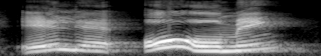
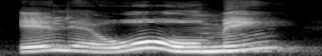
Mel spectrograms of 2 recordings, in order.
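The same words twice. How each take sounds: First: "o" louder and slower, held; stress on o. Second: "homem" loud and slow; stress on homem. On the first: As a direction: punch "o" hard and slow. ("o" bem forte e arrastado) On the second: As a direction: lean hard on "homem". ("homem" dito alto e devagar) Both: Shown as a demonstration. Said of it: "Olha isso".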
